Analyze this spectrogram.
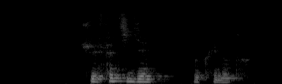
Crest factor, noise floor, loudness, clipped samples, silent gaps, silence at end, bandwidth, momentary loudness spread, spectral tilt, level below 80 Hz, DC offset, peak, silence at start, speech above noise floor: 18 dB; -80 dBFS; -46 LUFS; under 0.1%; none; 0.35 s; 14 kHz; 15 LU; -6 dB/octave; -76 dBFS; under 0.1%; -30 dBFS; 0.8 s; 36 dB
